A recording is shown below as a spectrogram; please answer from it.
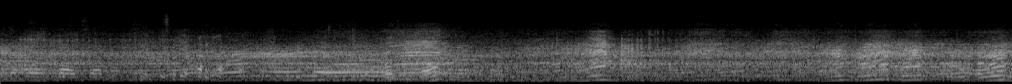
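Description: Snowmobile engines revving in the distance, their pitch rising and falling again and again as the throttle is worked.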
